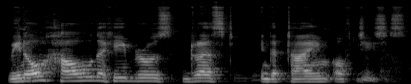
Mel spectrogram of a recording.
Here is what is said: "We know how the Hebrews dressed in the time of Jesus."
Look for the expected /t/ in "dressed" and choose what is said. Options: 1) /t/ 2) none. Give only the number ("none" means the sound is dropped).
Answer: 1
